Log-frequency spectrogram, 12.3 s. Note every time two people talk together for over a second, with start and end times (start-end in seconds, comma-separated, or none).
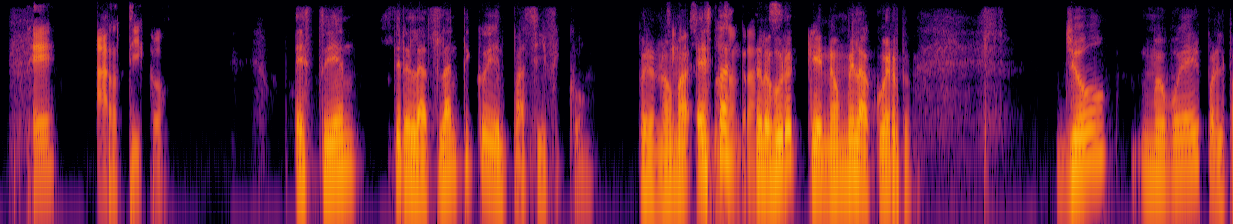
6.6-7.9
